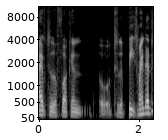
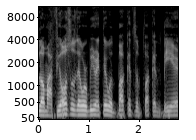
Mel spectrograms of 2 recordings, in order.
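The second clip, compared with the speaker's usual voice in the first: usual speaking voice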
